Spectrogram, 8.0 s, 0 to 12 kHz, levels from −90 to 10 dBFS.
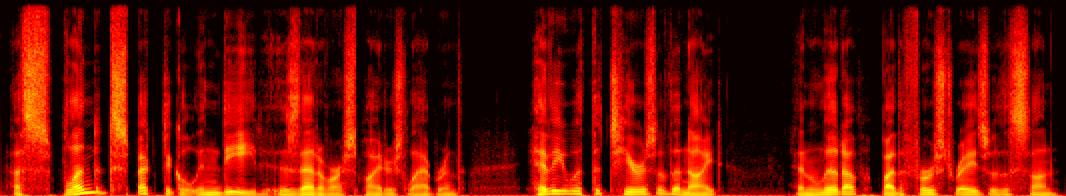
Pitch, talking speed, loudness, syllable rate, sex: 120 Hz, 205 wpm, -21 LUFS, 5.1 syllables/s, male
